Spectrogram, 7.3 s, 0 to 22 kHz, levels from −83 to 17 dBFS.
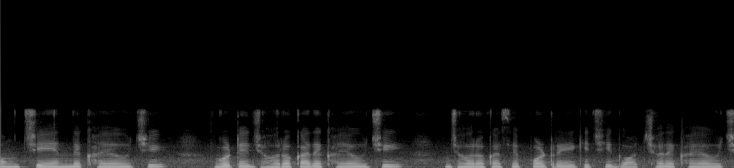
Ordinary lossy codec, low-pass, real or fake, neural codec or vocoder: none; none; real; none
